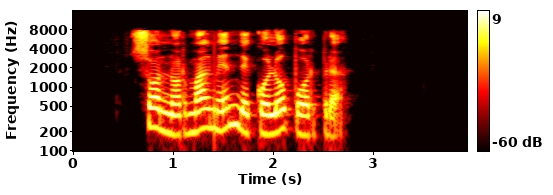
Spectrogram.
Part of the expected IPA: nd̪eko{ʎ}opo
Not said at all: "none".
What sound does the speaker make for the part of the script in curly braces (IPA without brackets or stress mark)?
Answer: l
